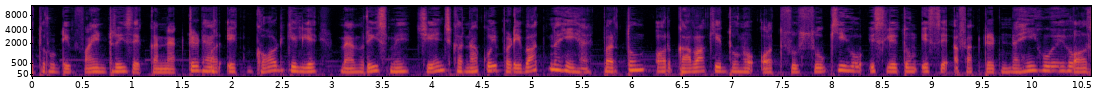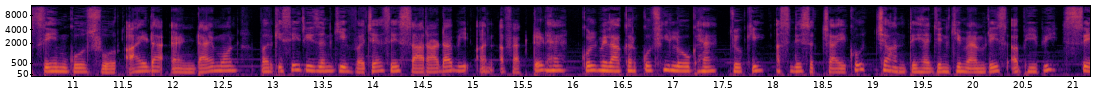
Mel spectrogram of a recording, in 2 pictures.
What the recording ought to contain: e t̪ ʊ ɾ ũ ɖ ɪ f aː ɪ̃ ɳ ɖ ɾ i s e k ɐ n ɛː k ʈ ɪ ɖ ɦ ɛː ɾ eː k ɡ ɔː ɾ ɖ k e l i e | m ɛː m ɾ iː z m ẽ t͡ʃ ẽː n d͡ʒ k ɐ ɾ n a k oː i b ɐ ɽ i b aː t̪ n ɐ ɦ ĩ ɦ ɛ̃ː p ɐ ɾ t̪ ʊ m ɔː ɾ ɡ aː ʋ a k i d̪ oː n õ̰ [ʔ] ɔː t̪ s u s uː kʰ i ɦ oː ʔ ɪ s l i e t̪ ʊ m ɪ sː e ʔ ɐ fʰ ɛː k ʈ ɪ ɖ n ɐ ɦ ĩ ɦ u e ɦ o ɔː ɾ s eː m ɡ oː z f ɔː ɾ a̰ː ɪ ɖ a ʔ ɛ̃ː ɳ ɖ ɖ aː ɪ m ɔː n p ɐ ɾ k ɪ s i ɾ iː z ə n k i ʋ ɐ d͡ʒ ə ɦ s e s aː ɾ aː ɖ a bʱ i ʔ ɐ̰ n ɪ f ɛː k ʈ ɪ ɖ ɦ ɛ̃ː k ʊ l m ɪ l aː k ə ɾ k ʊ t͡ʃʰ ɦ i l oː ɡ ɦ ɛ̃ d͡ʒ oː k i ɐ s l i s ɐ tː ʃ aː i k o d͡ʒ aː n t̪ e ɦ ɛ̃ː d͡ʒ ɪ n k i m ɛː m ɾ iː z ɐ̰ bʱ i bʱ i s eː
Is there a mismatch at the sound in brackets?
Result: no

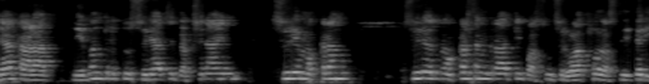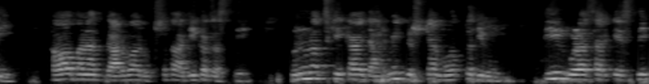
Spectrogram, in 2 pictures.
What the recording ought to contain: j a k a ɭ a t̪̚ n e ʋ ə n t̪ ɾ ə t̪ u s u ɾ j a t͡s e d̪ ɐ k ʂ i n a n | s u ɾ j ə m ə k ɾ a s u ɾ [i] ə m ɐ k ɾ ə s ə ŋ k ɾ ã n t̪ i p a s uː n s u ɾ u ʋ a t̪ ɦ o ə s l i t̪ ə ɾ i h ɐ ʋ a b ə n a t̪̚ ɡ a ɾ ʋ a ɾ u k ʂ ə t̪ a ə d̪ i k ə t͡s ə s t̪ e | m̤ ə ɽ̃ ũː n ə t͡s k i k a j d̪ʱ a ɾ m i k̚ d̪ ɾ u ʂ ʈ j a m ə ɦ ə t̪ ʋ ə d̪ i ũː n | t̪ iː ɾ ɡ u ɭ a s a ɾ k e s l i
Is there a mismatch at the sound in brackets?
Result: yes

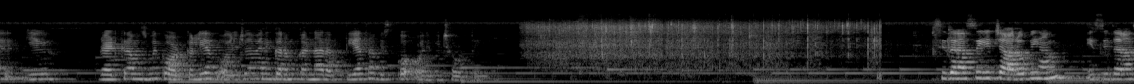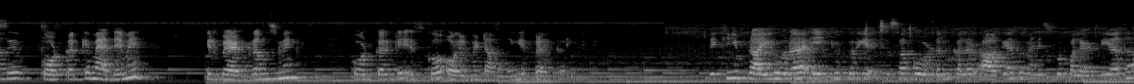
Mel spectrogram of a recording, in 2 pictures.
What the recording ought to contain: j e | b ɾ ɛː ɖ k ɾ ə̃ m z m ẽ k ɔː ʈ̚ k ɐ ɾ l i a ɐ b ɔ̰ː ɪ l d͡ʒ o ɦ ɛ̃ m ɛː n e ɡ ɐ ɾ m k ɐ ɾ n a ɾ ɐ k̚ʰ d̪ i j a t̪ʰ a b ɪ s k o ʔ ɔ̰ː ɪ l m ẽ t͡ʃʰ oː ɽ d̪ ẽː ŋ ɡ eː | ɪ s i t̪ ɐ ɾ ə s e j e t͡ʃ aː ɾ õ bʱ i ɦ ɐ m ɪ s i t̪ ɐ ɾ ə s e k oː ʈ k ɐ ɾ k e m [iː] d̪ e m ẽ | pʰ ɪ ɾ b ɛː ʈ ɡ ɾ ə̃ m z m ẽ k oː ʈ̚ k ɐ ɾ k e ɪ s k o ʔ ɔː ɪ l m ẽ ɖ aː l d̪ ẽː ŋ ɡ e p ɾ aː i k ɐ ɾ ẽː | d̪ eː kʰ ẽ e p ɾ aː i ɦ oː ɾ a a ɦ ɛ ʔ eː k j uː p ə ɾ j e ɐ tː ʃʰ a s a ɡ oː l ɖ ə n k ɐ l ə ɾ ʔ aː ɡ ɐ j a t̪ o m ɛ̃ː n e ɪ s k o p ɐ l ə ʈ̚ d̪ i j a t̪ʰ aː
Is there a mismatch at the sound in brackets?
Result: yes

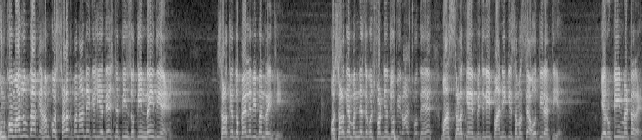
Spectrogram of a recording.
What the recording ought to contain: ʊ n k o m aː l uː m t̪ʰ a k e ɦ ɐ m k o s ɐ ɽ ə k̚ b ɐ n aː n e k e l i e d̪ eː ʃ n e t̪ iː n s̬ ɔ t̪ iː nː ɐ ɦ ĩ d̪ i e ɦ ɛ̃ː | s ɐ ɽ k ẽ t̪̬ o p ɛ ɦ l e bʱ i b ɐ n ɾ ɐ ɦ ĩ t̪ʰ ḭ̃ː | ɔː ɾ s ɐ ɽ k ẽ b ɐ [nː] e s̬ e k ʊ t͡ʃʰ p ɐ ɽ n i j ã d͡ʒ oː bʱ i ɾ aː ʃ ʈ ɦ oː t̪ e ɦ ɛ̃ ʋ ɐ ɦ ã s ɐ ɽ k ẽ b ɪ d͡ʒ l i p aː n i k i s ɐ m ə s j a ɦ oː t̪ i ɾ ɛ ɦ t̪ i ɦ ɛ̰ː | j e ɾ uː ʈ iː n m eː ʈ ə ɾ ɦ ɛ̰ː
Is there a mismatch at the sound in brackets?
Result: no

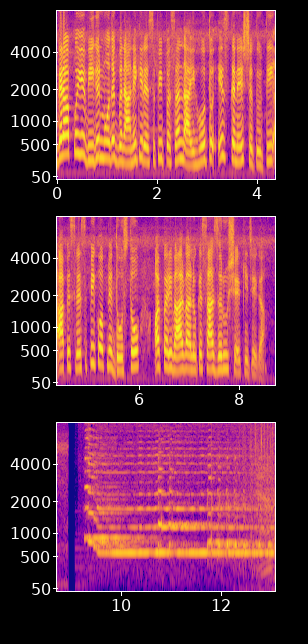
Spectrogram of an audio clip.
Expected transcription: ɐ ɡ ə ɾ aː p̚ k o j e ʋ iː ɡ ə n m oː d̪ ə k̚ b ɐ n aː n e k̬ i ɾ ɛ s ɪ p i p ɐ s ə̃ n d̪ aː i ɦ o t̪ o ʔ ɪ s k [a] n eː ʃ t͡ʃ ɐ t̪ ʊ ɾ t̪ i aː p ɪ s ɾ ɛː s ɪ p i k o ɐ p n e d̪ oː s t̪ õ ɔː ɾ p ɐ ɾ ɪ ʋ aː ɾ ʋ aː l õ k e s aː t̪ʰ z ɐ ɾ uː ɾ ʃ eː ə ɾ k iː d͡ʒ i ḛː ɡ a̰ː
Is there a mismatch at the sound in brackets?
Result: yes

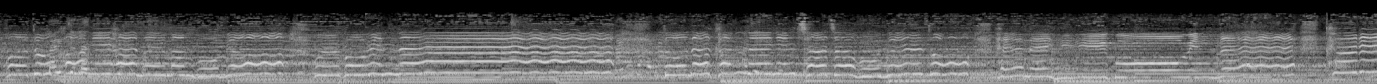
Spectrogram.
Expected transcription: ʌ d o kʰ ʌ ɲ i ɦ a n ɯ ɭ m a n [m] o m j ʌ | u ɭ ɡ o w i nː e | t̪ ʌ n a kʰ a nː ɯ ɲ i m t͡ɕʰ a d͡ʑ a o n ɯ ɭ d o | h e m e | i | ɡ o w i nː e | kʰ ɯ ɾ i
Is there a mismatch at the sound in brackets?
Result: yes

